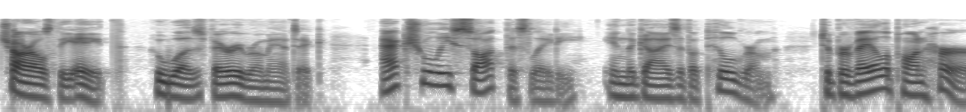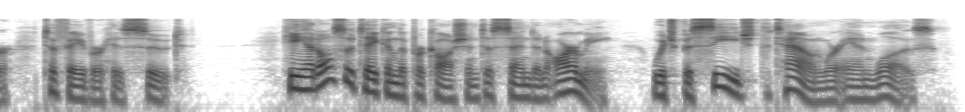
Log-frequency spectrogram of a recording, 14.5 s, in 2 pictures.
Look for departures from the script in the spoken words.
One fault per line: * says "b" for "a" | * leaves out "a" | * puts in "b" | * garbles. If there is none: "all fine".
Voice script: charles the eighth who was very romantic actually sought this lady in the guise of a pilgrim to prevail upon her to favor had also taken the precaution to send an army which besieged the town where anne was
* puts in "his suit he"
